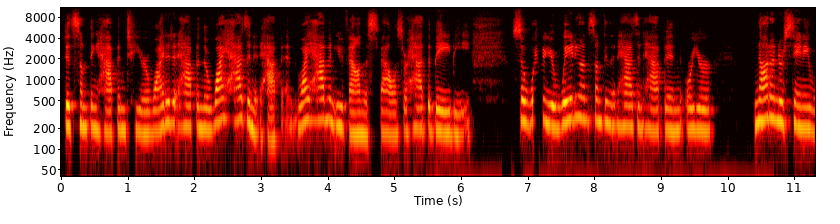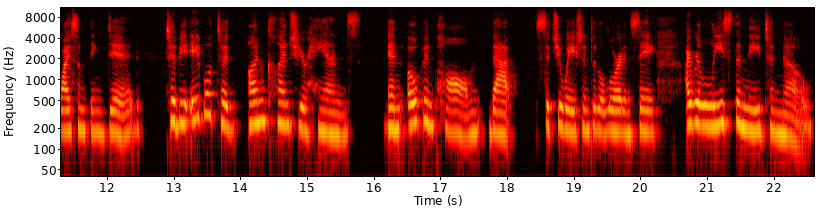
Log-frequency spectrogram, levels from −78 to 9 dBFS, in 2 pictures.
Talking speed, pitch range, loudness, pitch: 165 wpm, 180-230 Hz, -28 LUFS, 200 Hz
